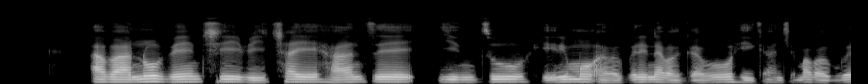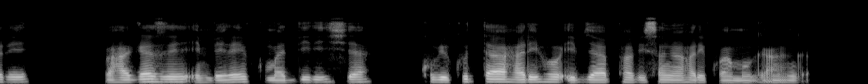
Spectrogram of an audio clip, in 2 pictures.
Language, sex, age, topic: Kinyarwanda, male, 18-24, government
